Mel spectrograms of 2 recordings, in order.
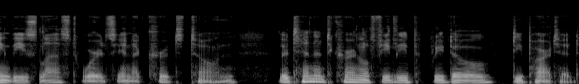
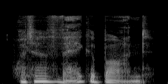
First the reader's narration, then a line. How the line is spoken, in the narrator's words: exclaimed Flore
